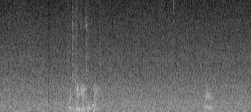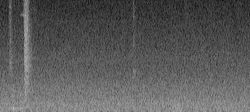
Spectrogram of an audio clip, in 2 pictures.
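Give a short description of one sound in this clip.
Metal tools click against a motorcycle chain.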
